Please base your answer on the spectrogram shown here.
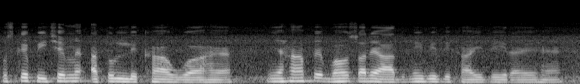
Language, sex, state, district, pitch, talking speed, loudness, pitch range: Hindi, male, Jharkhand, Ranchi, 130 Hz, 175 wpm, -15 LUFS, 110-140 Hz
